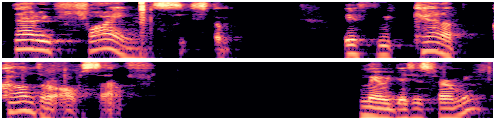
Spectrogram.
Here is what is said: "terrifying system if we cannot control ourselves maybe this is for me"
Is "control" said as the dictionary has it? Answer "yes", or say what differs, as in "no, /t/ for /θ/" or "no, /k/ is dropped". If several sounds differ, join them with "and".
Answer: no, /l/ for /ɹ/ and /w/ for /l/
